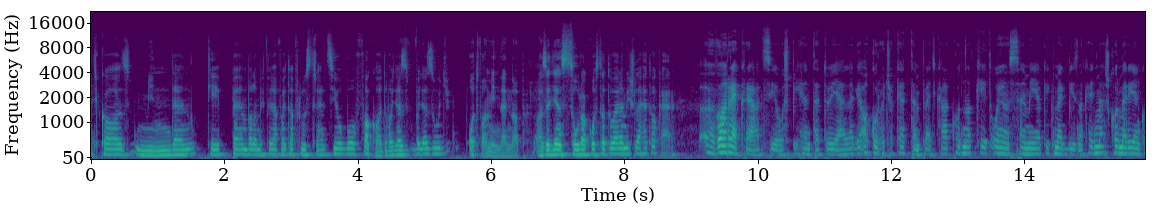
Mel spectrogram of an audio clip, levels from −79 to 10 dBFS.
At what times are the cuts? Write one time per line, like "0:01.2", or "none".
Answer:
none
